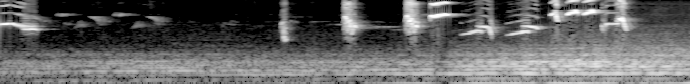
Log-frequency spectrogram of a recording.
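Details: Tledekan gunung song meant to provoke rivals: sparse high chirps early, then a denser cluster of whistled and upslurred notes, over a noticeable low droning hum.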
